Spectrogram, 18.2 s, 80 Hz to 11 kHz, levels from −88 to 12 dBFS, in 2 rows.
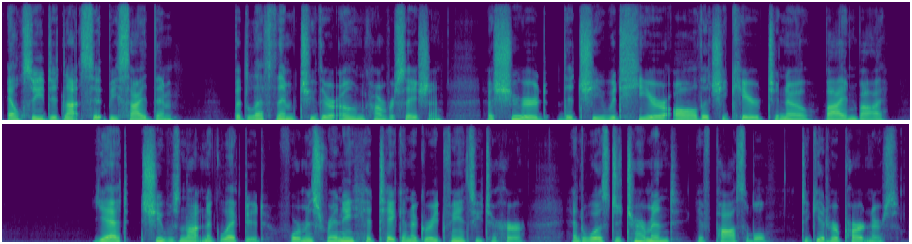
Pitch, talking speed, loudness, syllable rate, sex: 145 Hz, 170 wpm, -22 LUFS, 4.8 syllables/s, female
